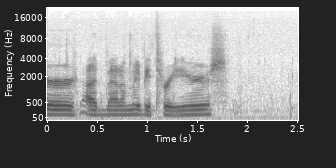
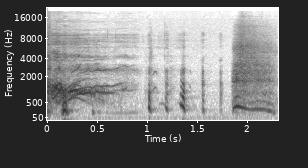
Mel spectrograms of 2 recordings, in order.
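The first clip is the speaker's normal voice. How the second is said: long real laugh. Real, not acted. Laughing at his own story.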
